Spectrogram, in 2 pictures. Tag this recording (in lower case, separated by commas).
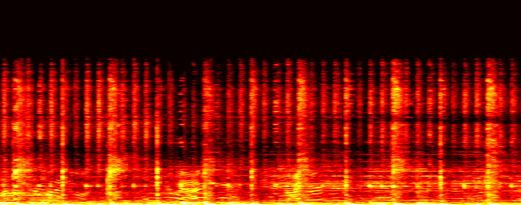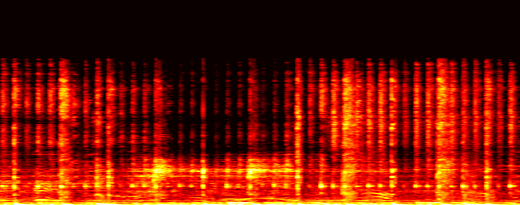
speech, music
